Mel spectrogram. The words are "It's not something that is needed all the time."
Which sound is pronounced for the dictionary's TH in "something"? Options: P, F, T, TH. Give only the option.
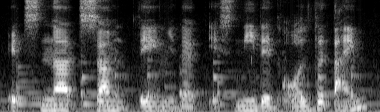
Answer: T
